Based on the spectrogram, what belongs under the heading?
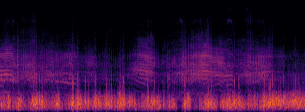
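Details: A Royal penguin colony recorded on Macquarie Island in the sub-Antarctic. Bleating, braying calls come in quick throbbing pulses, with wavering higher cries overlapping across a noisy chorus.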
